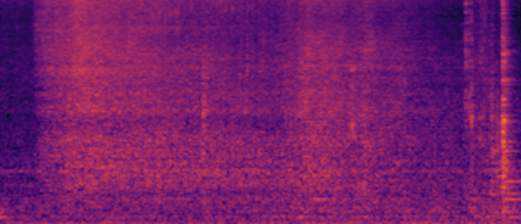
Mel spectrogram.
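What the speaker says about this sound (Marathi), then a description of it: "आता आपण याच्यावर टाकूया अर्धा ग्लास पाणी" Half a glass of water poured into a hot pan of sautéed fenugreek greens sets off a loud, sustained steamy hiss that slowly fades, ending with a few clinks near the finish.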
